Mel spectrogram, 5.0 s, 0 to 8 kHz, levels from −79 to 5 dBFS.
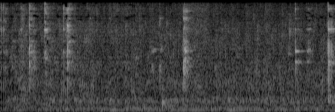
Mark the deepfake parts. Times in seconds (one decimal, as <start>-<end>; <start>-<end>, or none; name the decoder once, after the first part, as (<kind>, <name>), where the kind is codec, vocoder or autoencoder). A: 0.0-2.3 (vocoder, WaveNeXt)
